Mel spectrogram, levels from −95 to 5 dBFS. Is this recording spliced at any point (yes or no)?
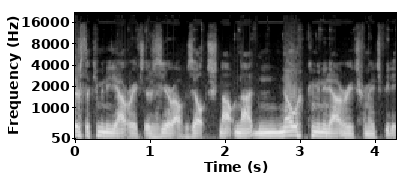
no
